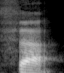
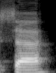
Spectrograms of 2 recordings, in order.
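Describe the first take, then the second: First: It starts with the tongue between the teeth. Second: It starts with a plain hissing 's' sound. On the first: The speaker calls it right. "you have to make sure that your tongue comes between your teeth" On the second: The speaker calls it wrong. "a lot of people, they just say sa, sa, and that's not how you do this"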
